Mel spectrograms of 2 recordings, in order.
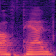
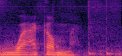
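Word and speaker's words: Wacom: You need a new off pad. Would you get on that? Oh, it's pronounced whack-em.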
